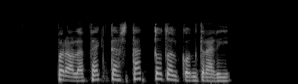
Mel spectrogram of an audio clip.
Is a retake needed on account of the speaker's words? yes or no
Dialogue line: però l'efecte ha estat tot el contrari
no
